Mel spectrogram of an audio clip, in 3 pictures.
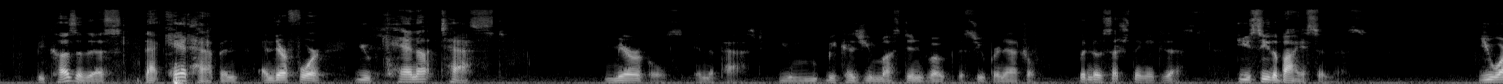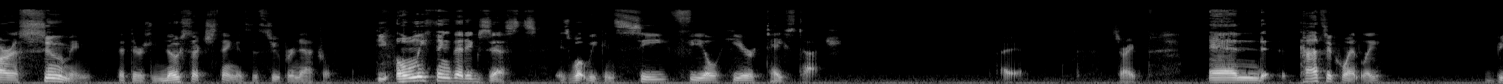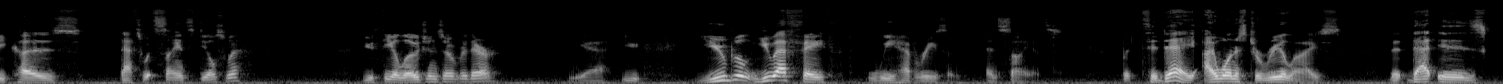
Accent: American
